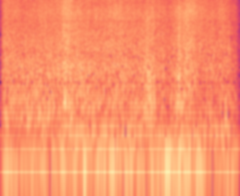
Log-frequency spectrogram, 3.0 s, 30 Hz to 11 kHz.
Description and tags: Giant breathing 27
One in the series of short clips for Sonokids omni pad project. A short clip of sea splashing near the Sea organ.
sea-organ, sonokids-omni, field-recording, breathing, giant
